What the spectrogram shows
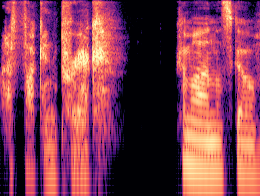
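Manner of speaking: quiet grumbling mutter under the breath. A game narrator voices a character at the boat railing, muttering under his breath. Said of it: "mutters under his breath".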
